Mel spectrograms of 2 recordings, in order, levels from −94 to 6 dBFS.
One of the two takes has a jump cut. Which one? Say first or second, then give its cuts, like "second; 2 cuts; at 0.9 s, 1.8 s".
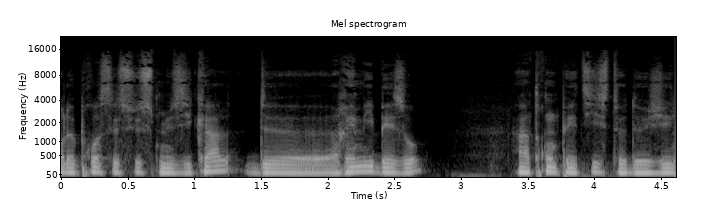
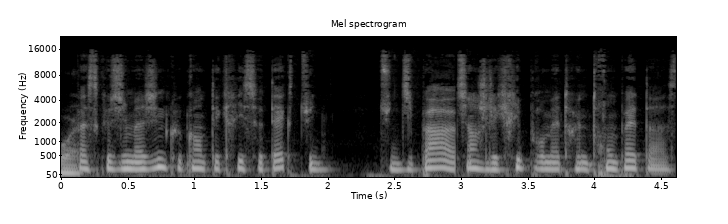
second; 1 cut; at 3.0 s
